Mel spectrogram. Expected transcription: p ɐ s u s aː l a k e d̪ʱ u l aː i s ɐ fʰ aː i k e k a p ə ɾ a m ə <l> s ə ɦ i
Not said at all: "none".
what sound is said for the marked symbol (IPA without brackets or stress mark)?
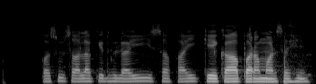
ɾ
